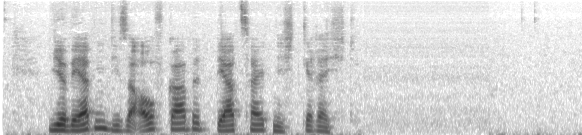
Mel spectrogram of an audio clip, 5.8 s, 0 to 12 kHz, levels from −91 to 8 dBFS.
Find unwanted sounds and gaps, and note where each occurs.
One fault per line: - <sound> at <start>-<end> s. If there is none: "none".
none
